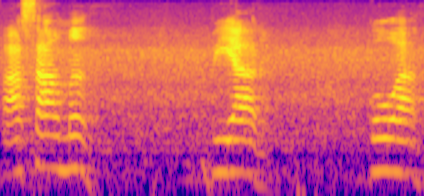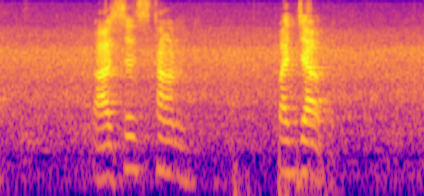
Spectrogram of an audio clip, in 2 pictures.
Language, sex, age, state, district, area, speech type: Sindhi, female, 60+, Gujarat, Junagadh, urban, spontaneous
